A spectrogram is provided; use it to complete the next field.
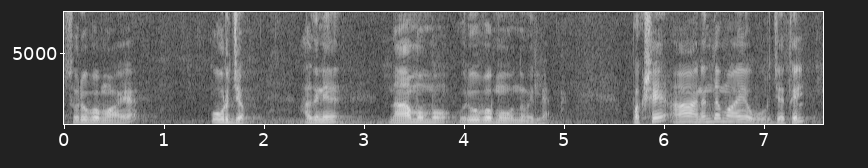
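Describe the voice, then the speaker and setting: A man speaks with a dark, mellow tone. His pitch is high, with ordinary variation. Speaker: spiritual teacher and healing centre founder. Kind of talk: spiritual discourse interview.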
